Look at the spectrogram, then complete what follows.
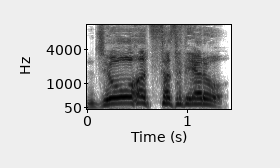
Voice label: encount, jp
